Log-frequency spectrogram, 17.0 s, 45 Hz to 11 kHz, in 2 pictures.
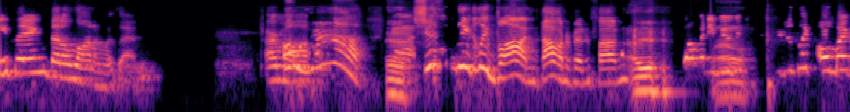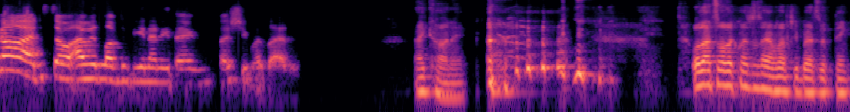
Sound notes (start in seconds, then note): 13.4 laughing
